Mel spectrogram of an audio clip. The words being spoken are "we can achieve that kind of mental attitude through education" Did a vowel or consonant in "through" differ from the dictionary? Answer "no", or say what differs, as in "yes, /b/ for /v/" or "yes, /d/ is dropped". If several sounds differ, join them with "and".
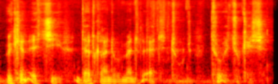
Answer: yes, /t/ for /θ/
